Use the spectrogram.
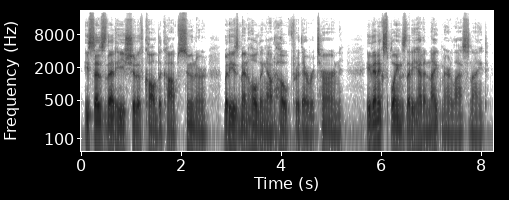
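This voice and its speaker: A man's voice: a bass voice, normal speed. A man reading scripted story narration as a narrator.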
